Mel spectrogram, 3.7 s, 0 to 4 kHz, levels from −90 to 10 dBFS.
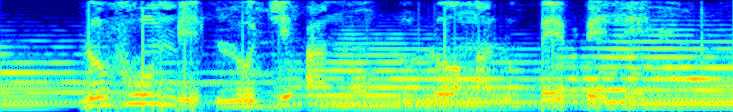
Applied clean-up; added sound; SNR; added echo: none; Brass instrument; 0 dB; none.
